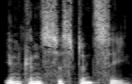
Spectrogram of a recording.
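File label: "inconsistency", British English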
